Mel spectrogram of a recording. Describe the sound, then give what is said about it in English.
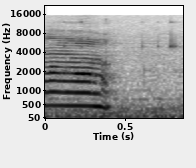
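A person gives one short imitation of a black cat's meow, a bright nasal cry that fades out within half a second, followed by quiet background noise. “There's a black cat in here.”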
